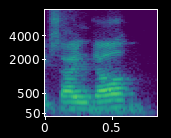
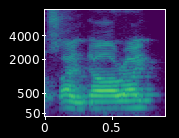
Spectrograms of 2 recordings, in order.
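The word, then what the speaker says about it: Sangaré: That's that's how you pronounce it, Manny. Sangar. It's not Sangare, it's Sangar, his name.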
